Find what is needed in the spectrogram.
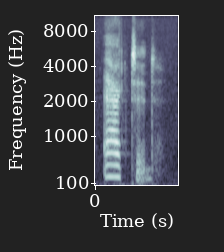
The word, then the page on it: acted: American English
